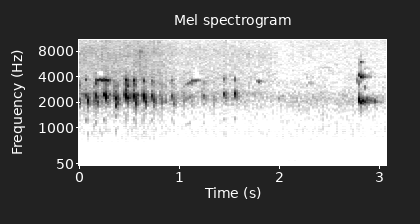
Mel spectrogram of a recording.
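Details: A Peregrine falcon gives a quick run of sharp, high chips that slow and fade over about two seconds, then one loud clipped note.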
